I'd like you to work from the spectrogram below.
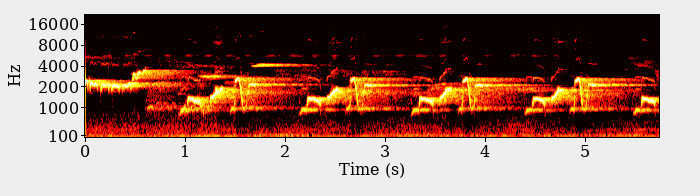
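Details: White-rumped shama in full song to provoke other shamas into answering and becoming agitated: loud clear whistled phrases stepping upward in short ladders, repeated roughly every second.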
